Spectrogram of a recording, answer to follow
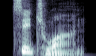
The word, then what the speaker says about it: Sichuan: How do you pronounce this word, please? Sichuan.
